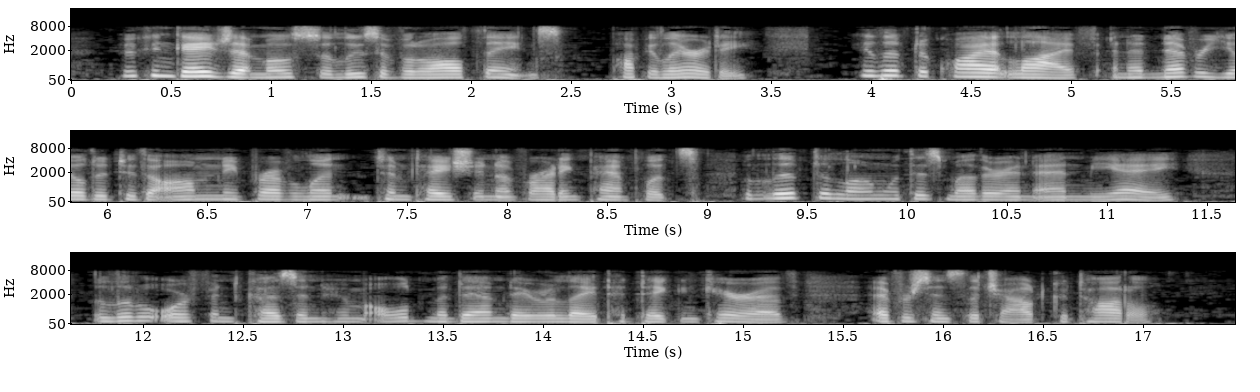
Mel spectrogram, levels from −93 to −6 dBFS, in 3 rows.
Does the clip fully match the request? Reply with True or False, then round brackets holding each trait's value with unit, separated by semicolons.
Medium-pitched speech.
True (175 Hz)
